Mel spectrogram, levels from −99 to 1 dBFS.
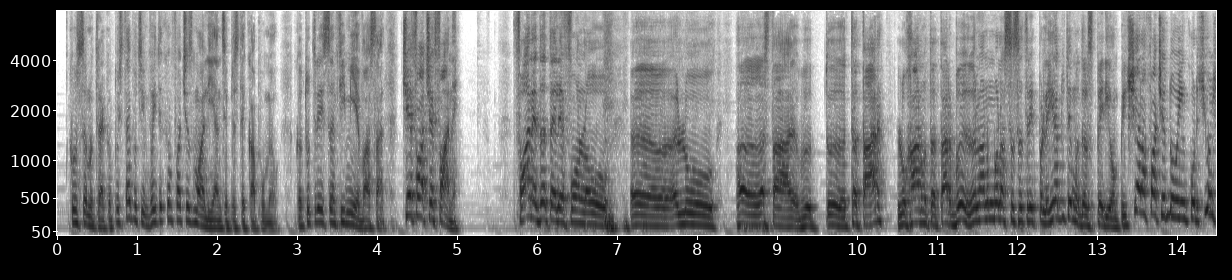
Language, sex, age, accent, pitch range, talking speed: Romanian, male, 30-49, native, 125-200 Hz, 245 wpm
